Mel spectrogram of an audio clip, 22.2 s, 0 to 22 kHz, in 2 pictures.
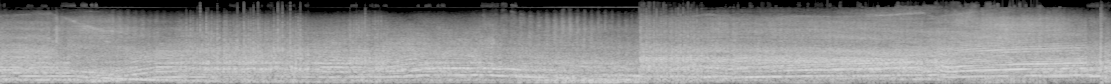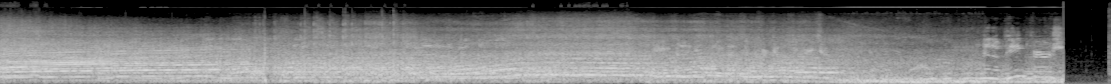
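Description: Turbocharged B18-powered Honda drag cars, including a 1992 Civic, rev hard at a street and pro import drag race, their engines climbing in rising pitch sweeps over a steady roar while an announcer talks throughout.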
